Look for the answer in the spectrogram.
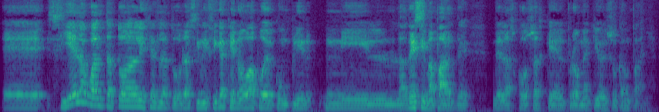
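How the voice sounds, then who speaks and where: A man's voice: mid-range voice, a little slow. An older man from Venezuela with a Venezuelan accent, giving informal commentary off the cuff, searching for words and repeating phrases for emphasis. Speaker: commentator and host. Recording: echoey, reverberant room.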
